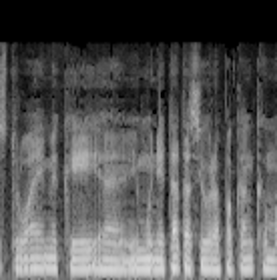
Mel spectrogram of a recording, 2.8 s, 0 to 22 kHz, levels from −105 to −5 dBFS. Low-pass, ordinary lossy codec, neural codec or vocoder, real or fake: 19.8 kHz; AAC, 32 kbps; vocoder, 44.1 kHz, 128 mel bands every 256 samples, BigVGAN v2; fake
